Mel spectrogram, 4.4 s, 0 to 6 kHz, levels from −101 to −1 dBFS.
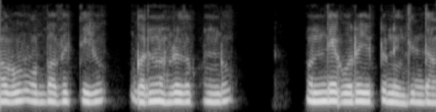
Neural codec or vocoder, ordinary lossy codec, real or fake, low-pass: codec, 16 kHz, 16 kbps, FunCodec, trained on LibriTTS, 50 frames a second; none; fake; 5.4 kHz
